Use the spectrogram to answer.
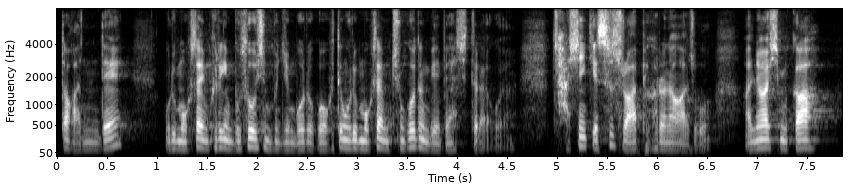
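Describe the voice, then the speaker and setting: An associate pastor preaches a conversational sermon packed with personal anecdotes, telling stories animatedly and acting out quoted exchanges. He talks fast in a lowish, gravelly voice.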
